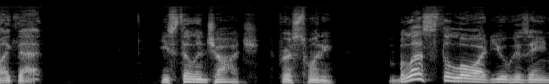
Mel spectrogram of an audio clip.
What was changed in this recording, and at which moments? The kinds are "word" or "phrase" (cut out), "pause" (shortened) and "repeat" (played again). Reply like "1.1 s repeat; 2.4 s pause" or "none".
2.7 s pause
